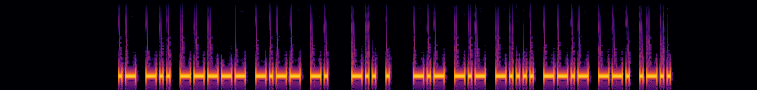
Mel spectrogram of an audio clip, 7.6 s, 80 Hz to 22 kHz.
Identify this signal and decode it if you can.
Morse code, heard as a keyed tone, about 36 wpm, 700 Hz. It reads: AD0YN DE KK6QGL
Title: USA Callsign DE Callsign 35wpm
